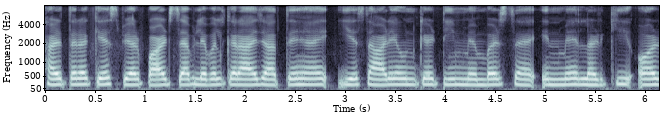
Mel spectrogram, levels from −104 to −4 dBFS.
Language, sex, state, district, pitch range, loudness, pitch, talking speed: Hindi, female, Bihar, Vaishali, 200-205 Hz, -16 LUFS, 200 Hz, 185 wpm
